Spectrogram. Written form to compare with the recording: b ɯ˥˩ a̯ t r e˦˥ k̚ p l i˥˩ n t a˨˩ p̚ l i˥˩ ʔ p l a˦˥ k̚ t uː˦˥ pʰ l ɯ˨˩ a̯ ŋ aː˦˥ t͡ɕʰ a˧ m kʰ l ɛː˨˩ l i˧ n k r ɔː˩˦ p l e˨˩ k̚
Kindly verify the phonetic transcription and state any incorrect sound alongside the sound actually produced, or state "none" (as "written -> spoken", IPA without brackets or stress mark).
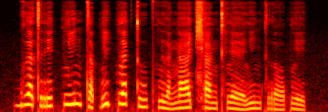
m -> ŋ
